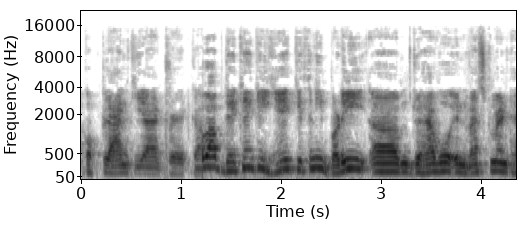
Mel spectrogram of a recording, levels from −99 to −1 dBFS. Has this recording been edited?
yes; 1 cut; at 1.1 s

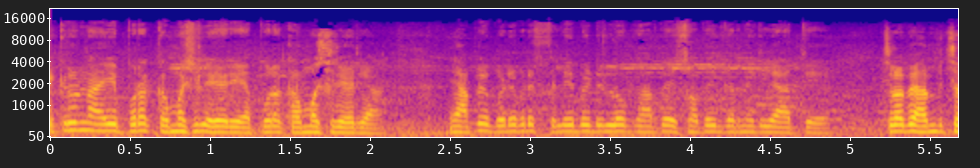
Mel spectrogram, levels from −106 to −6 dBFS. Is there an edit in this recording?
no; 0 cuts

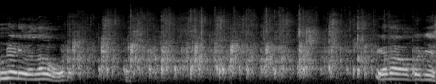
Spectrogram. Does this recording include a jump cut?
no; 0 cuts

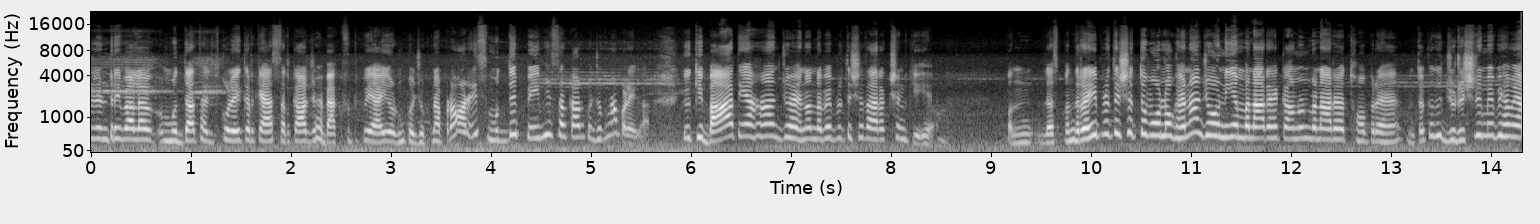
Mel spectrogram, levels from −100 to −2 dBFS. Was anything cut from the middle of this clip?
no; 0 cuts

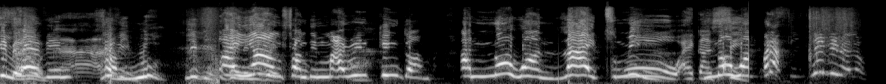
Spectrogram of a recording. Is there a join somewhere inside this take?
yes; 2 cuts; at 2.2 s, 7.5 s

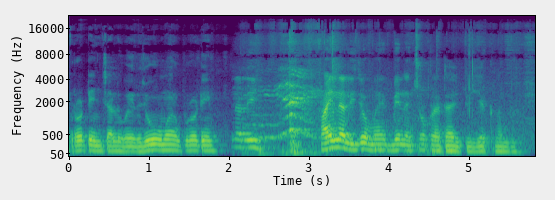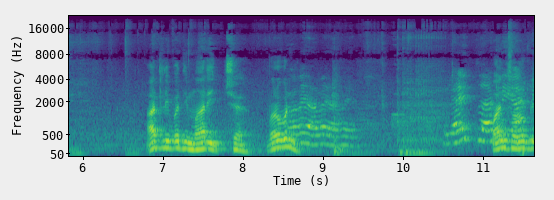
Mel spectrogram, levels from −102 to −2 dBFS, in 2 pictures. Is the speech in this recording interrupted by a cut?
yes; 1 cut; at 2.2 s

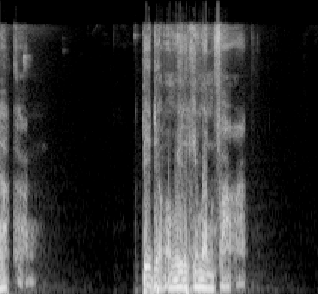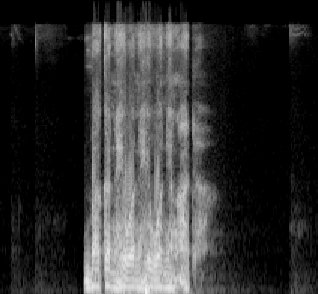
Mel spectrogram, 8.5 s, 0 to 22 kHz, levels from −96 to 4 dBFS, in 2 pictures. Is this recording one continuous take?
yes; 0 cuts

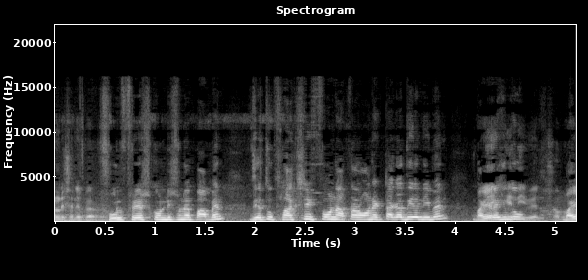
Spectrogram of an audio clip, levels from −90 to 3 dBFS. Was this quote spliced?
no; 0 cuts

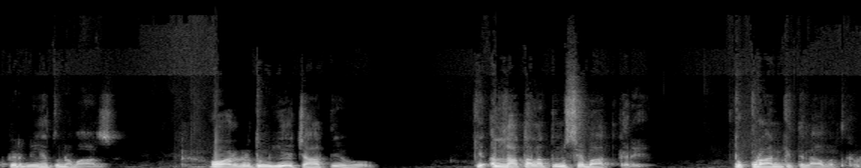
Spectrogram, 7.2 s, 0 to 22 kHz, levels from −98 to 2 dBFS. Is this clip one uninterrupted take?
yes; 0 cuts

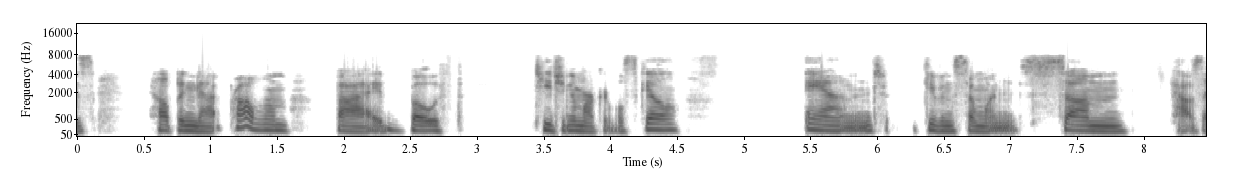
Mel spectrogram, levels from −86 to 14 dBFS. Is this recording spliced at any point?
no; 0 cuts

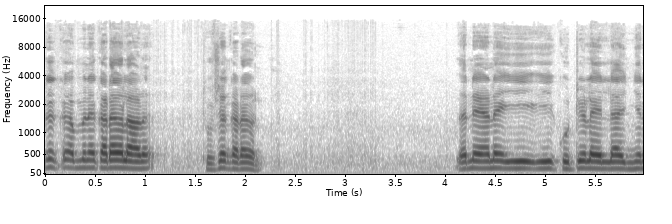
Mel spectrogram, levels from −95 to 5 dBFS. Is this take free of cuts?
yes; 0 cuts

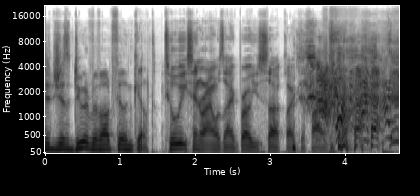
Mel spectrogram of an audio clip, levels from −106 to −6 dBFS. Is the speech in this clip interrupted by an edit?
yes; 1 cut; at 1.5 s

